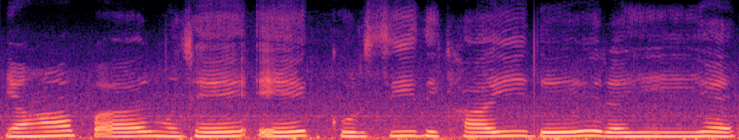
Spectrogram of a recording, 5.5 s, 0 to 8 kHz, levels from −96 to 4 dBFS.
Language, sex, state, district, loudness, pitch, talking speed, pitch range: Hindi, female, Madhya Pradesh, Katni, -12 LUFS, 240 Hz, 95 wpm, 235-255 Hz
